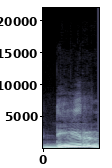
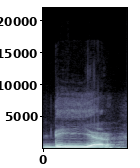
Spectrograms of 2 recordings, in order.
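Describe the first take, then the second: First: The vowel is a plain 'ee' straight into r. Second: The vowel glides from 'ee' to 'uh' before r. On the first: The speaker calls it wrong. "डीर नहीं पढ़ेंगे इसको" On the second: The speaker calls it right.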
